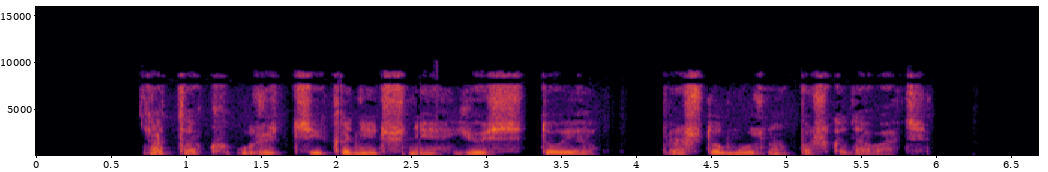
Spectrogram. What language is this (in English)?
Belarusian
